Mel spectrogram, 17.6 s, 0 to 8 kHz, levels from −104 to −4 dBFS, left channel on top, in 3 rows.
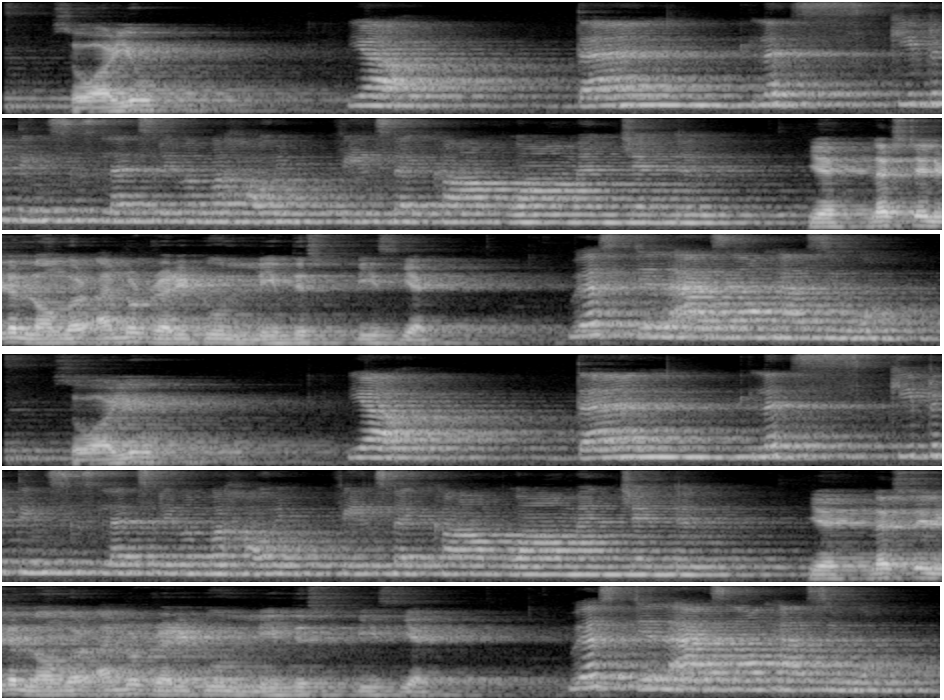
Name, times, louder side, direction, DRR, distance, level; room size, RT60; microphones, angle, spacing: voice 1, 0.4-1.0 10.9-14.4, left 2 dB, 25° left, 4 dB, 0.3 m, -29 dB
voice 2, 2.2-2.6 3.4-7.7 8.0-10.3 15.3-17.2, equal, 10° right, -4 dB, 1.8 m, -33 dB
14.0 x 12.5 x 3.0 m, 2.8 s
head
